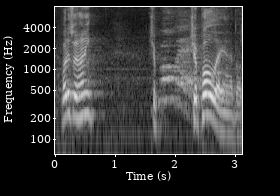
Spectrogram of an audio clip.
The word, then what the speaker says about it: Chipotle: I can never pronounce it right. What is it, honey? Chipotle, Annabelle says.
